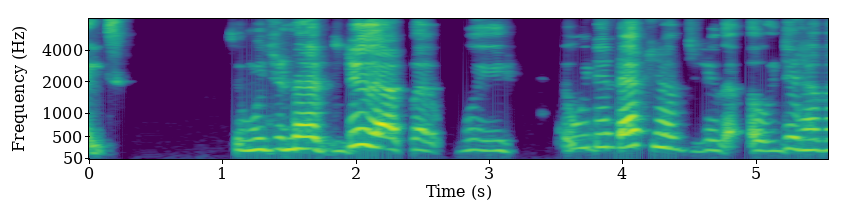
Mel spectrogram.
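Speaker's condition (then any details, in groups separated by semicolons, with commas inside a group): Cerebral palsy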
